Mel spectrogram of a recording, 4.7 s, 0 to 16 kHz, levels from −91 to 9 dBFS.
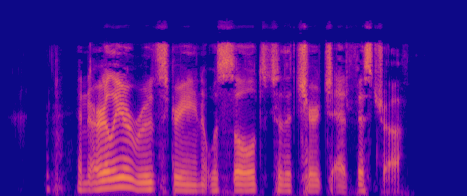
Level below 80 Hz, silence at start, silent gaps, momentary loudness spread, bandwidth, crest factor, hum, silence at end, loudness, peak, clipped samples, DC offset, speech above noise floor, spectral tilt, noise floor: -64 dBFS; 0.55 s; none; 9 LU; 11 kHz; 22 dB; none; 0.65 s; -25 LUFS; -6 dBFS; under 0.1%; under 0.1%; over 64 dB; -2 dB/octave; under -90 dBFS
